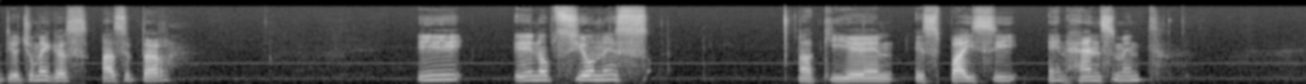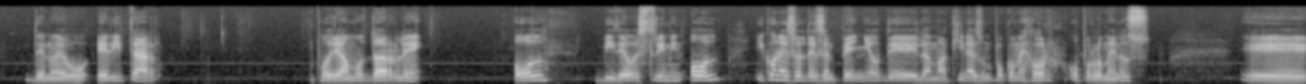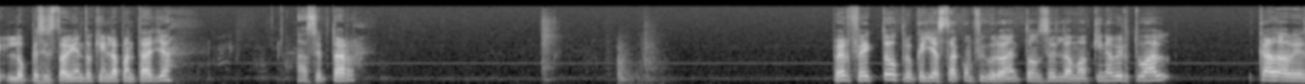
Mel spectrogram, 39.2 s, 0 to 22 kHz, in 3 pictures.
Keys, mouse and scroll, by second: 0.0-0.2 typing, 1.0 click, 5.9 click, 6.9-7.9 scroll down 1, 11.6 click, 14.0 click, 17.2 click, 18.2 click, 29.2 click.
